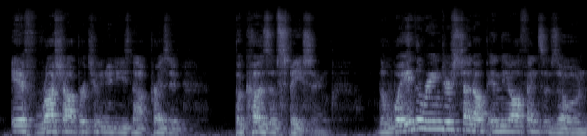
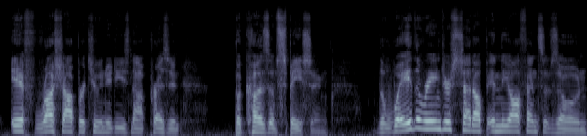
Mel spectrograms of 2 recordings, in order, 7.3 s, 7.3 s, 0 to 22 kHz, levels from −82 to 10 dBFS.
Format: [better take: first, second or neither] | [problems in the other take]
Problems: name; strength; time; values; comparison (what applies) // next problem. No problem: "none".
second | off-mic speech; somewhat distant // room echo; very slight; dies away in 0.2 s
